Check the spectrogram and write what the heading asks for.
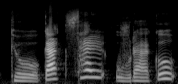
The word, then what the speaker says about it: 矯角殺牛: 우는 읽으셨을 거 같고요 앞에 세 글자가 문제인 거 같습니다 교각 살 우라고 읽어요 그럼 이제 글자의 뜻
